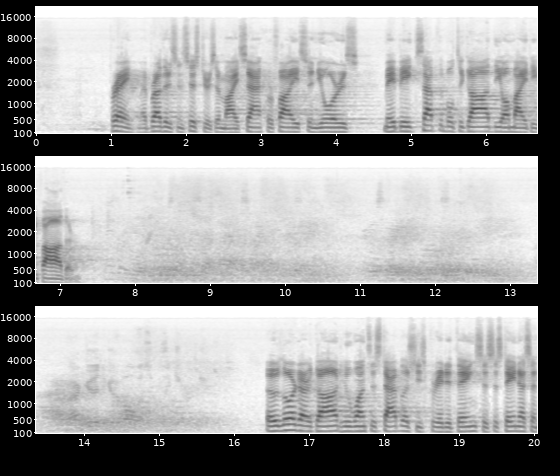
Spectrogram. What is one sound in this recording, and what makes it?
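A man chants in a sung voice through a microphone, echoing in a large hall.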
